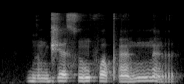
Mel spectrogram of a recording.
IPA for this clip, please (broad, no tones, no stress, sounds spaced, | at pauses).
ɡ ə̃ n d͡ʒ ɛ s ũ f ʌ pʼ æ̃ nː ɛ̃ r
